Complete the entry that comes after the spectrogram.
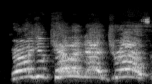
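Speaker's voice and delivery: high, loud holler from the crowd; screaming fan. Retold or imitated. Audience member yells to the singer on stage, screaming. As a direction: scream it out in admiration. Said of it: "somebody's screaming".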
